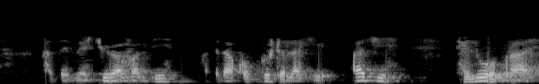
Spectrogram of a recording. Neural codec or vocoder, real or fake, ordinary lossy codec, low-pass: none; real; MP3, 16 kbps; 3.6 kHz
